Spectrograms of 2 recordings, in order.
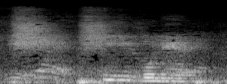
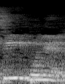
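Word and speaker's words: shibboleth: Kapag ang sinabi nung tao ay sibulet, kasi ' ba ano dapat yung ipo-pronounce nila na word? She bullet. Pero kapag hindi niya ito ma-pronounce, ang pag-pronounce niya ay culet. Wala yung H.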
